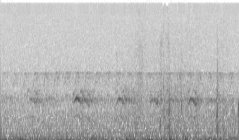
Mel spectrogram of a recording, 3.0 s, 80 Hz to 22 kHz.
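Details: Several American crows approaching at midday in mid-May 2023, Johnston Harbour park among cedars with shore wind, give short, harsh caws about half a second apart over a steady low rumble of wind and a few sharp knocks.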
